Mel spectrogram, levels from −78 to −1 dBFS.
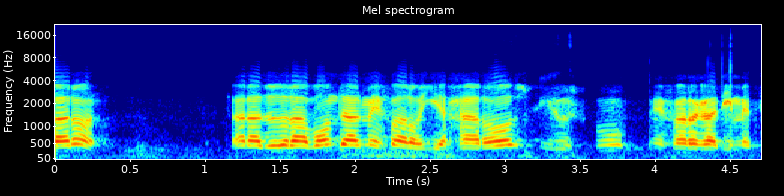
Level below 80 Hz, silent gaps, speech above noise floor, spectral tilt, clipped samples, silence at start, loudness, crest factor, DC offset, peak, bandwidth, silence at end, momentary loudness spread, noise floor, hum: -60 dBFS; none; 36 dB; -4 dB/octave; under 0.1%; 0 s; -18 LUFS; 16 dB; under 0.1%; -2 dBFS; 7.8 kHz; 0.05 s; 16 LU; -55 dBFS; none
